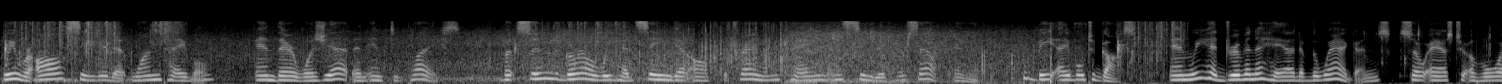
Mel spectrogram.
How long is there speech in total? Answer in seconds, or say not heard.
15 s.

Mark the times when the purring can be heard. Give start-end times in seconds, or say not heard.
not heard.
